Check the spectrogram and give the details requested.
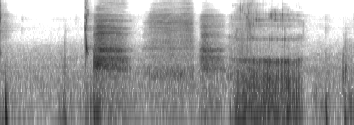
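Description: A person huffing out loud breaths through the mouth against the burn of very spicy chicken, then drinking from a glass with a long noisy gulp about three and a half seconds in.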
